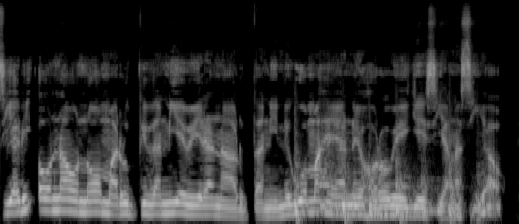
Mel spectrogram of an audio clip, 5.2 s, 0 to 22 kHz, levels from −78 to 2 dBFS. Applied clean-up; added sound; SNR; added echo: neural mask model RNNoise.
